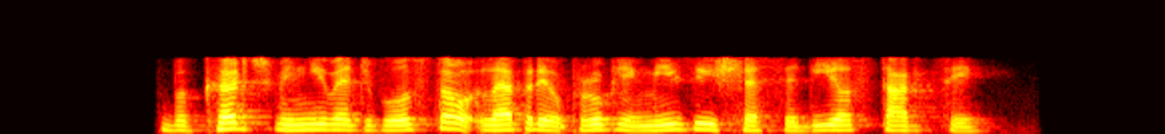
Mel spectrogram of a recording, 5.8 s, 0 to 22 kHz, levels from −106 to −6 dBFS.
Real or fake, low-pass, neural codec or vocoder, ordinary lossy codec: fake; 3.6 kHz; codec, 16 kHz, 1.1 kbps, Voila-Tokenizer; none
